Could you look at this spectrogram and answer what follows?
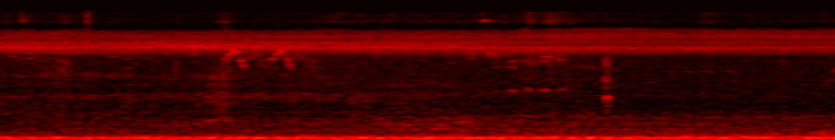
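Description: Outdoor ambience: a steady high insect drone with a few faint bird chirps over a low rumble.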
